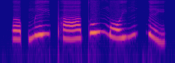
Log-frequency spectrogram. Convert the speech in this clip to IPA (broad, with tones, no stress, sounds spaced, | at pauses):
ɐ˨ p̚ m e˥ j pʰ aː˨˧ t̪ o˥ w m ɔː˨˧ j ŋ ɪ˥ k̚ l e˨˩ j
